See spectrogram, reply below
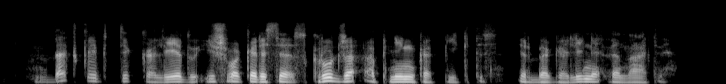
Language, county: Lithuanian, Vilnius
